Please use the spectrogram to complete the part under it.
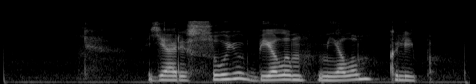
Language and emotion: Russian, neutral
